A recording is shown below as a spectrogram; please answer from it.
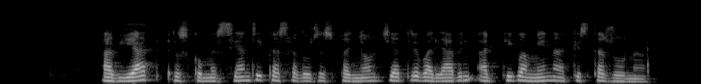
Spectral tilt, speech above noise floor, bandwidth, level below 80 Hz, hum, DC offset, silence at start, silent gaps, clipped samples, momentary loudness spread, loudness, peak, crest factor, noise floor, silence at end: -7 dB/octave; 48 dB; 7.8 kHz; -68 dBFS; none; under 0.1%; 1 s; none; under 0.1%; 8 LU; -30 LUFS; -10 dBFS; 20 dB; -77 dBFS; 0.5 s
